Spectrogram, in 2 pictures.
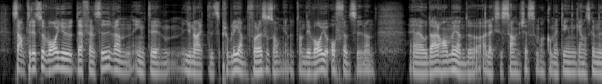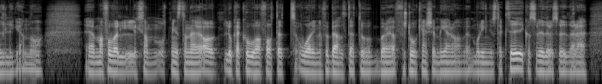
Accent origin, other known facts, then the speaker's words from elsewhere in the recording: Sweden; som svensk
